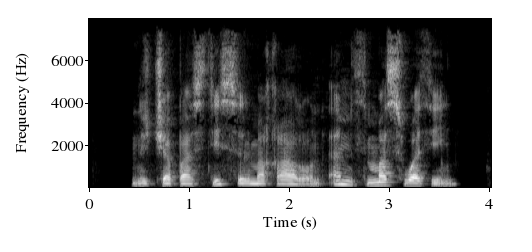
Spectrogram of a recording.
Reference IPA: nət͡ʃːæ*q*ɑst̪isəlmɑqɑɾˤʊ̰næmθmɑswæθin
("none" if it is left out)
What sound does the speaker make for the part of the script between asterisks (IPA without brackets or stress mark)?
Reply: p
